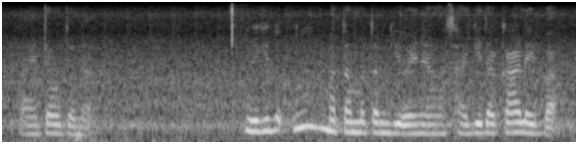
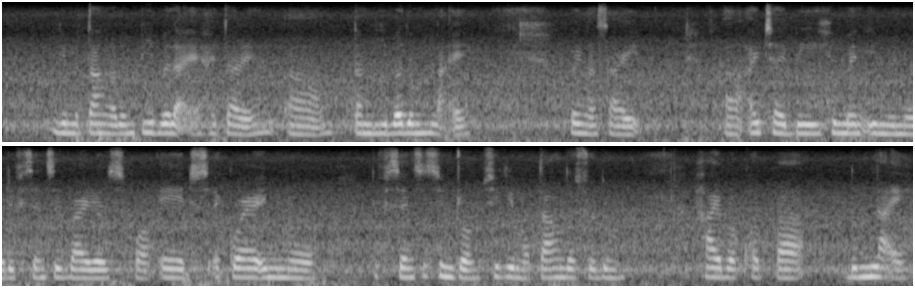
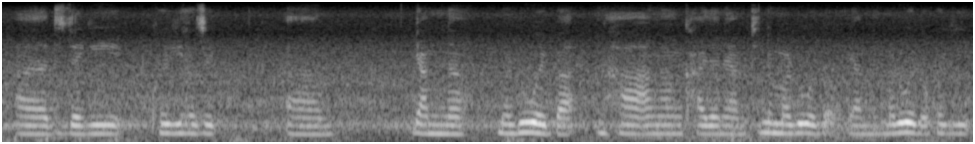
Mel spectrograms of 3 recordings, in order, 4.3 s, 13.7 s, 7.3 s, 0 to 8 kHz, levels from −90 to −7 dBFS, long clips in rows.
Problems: constant background noise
